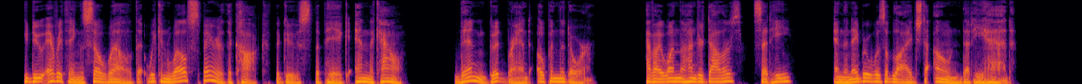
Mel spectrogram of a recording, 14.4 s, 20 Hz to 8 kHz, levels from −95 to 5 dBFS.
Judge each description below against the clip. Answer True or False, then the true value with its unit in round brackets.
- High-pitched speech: False (105 Hz)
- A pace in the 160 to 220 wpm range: True (175 wpm)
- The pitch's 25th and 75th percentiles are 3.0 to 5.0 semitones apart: False (5.4 semitones)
